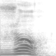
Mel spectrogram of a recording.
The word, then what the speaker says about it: را: In spoken Farsi, ra sometimes, most of the time actually, changes to ro in pronunciation, or o for ease of pronunciation.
